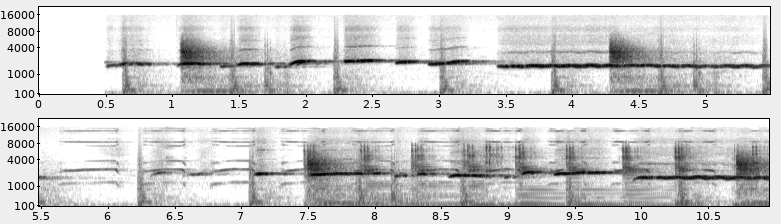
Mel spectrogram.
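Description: Instrumental song intro: a whistled melody, a single pure tone stepping and gliding, over a rhythmic backing with regular sharp strikes. A deeper bass part joins about three-quarters of the way through.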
